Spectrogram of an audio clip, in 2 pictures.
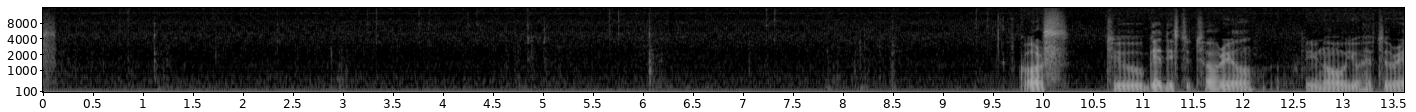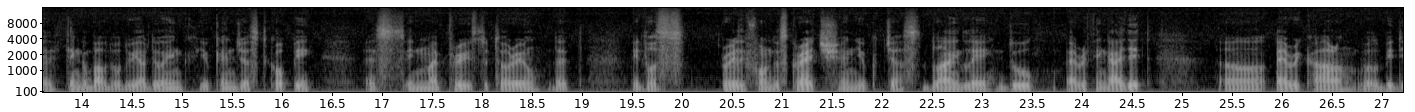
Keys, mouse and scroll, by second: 1.1 Tab, 4.7 shift+s, 6.0 Tab, 7.7 Tab, 8.2 shift+s, 10.9 Tab, 13.7 middle click.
